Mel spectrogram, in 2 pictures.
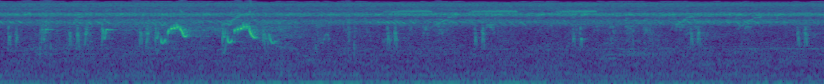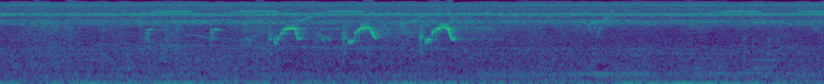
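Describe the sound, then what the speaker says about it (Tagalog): Several birds chirp in short high bursts over a steady chorus of insects on a farm, with a low rumble underneath; the calls come in two brief clusters. "Dami pong ibon dun, no? Nadidinig niyo po ba yan?"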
